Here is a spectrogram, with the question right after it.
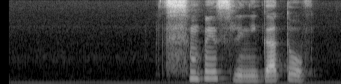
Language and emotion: Russian, neutral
